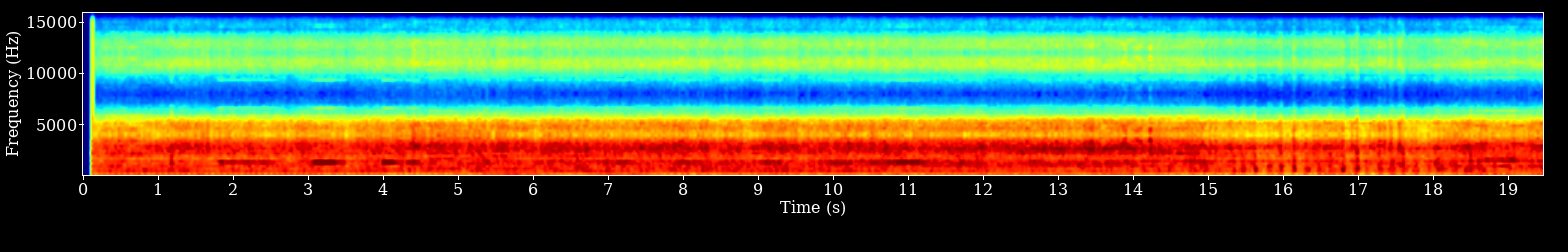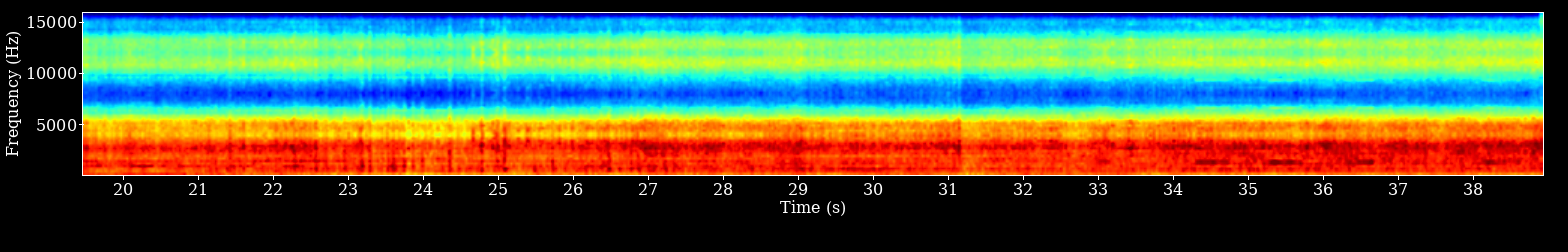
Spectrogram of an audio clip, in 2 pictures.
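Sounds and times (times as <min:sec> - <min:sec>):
bulldozer diesel engine under load: 0:00.2 - 0:38.9
reversing alarm beeping: 0:01.8 - 0:15.4, 0:18.4 - 0:21.4, 0:32.8 - 0:38.9.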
